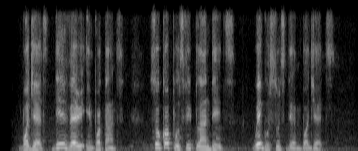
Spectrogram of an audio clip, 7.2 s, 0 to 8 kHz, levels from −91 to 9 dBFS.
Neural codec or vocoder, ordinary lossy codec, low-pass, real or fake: none; Opus, 64 kbps; 7.2 kHz; real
